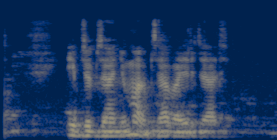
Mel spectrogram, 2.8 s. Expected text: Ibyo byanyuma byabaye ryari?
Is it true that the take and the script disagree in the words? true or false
false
